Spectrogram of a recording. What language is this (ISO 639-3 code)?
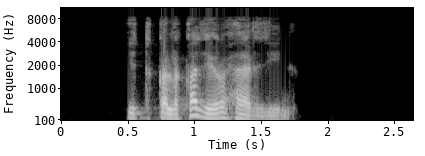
kab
